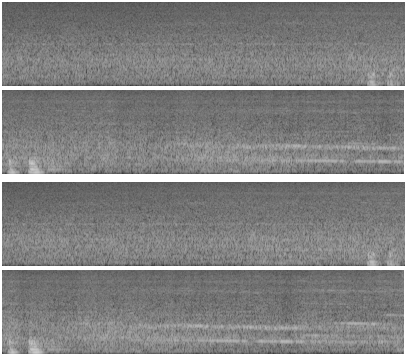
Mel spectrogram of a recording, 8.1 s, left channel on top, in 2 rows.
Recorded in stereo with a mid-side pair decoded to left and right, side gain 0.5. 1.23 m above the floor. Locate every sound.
3.6 s laughter: 15° right, 0.6 m; by 4.7 s 10° left, 1.5 m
